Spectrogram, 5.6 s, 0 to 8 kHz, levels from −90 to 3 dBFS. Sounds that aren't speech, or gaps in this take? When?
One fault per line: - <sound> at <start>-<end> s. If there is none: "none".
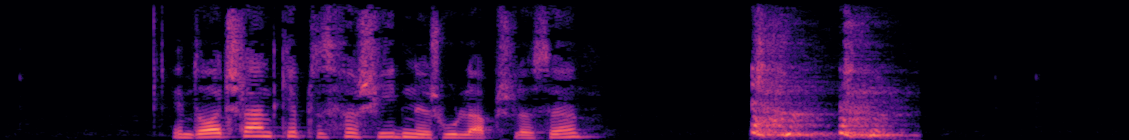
- cough at 3.8-4.6 s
